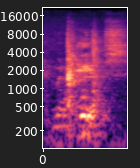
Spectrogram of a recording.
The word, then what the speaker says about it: Matthias: have a little trouble with making it work Matias is the name and you see if you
